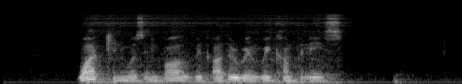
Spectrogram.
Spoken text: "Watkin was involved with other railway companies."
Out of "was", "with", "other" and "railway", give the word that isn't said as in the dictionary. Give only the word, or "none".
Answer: railway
